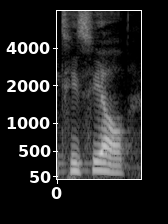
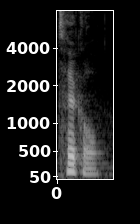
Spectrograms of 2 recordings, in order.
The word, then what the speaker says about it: Tcl: noticed i keep saying tcl when all of you know it's pronounced tickle well a marketing woman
